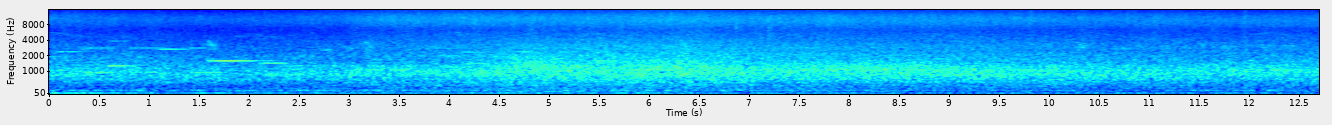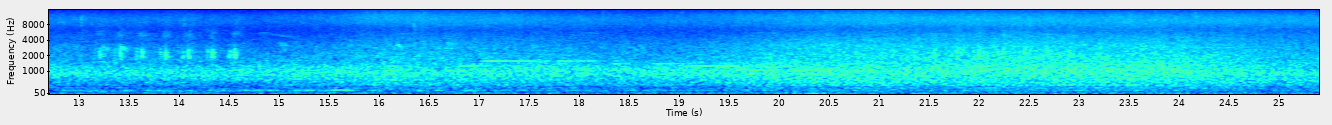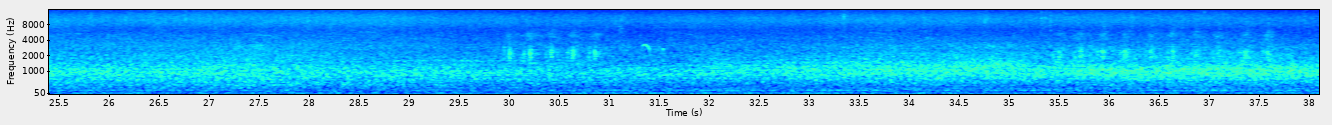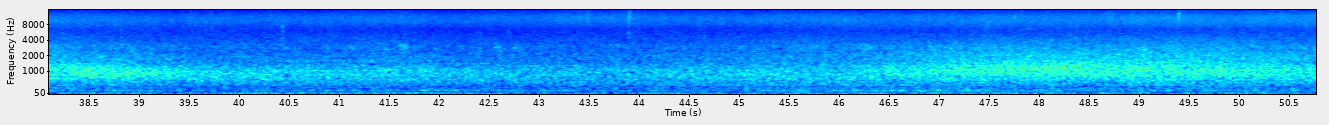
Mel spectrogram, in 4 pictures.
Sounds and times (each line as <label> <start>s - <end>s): Wind 0.0s - 50.7s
